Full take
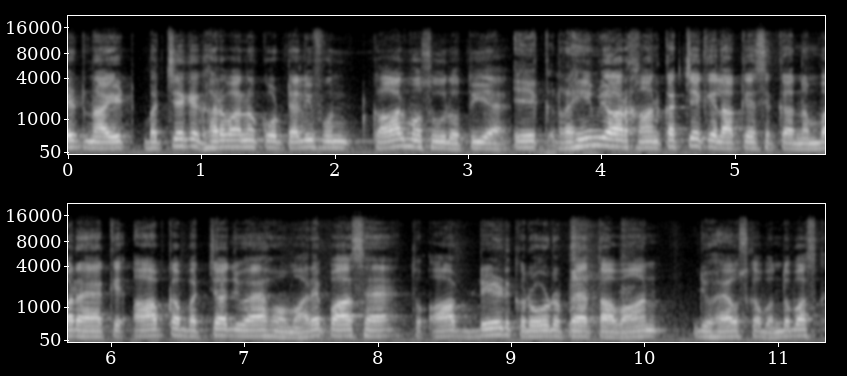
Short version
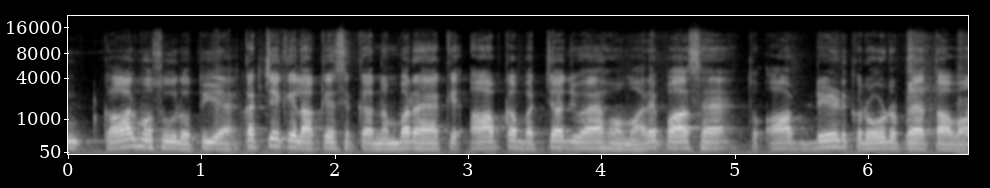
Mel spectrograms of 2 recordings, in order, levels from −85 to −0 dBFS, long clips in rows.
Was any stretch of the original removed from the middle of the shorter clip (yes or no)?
yes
